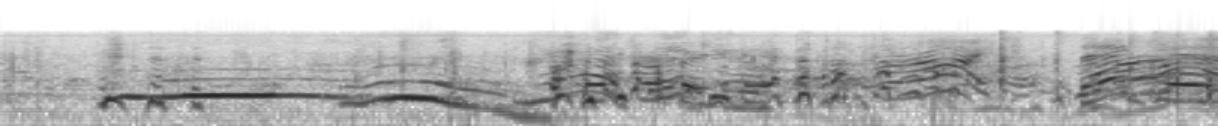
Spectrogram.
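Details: At a Colorado wildlife center during the day, a wolf gives a low drawn-out howl that dips and falls, followed by a jumble of higher wavering yips and howls from the pack.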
